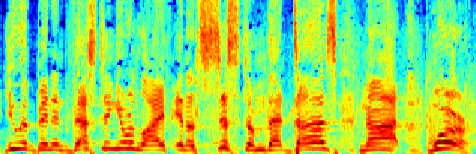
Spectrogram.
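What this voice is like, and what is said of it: Yelling loudly. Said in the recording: “Why am I yelling?”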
